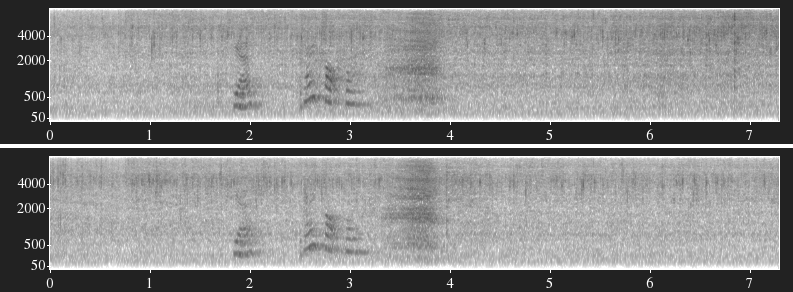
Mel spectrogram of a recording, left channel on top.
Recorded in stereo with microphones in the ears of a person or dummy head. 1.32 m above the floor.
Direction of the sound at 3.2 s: 65° right (ahead or behind).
